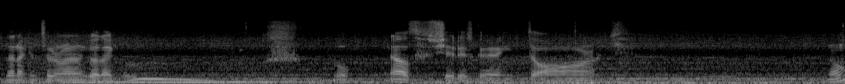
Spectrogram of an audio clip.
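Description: A Norwegian game streamer chats casually with his live-stream audience while playing, laughing often. His low voice is unhurried and sing-song, with game sounds in the background.

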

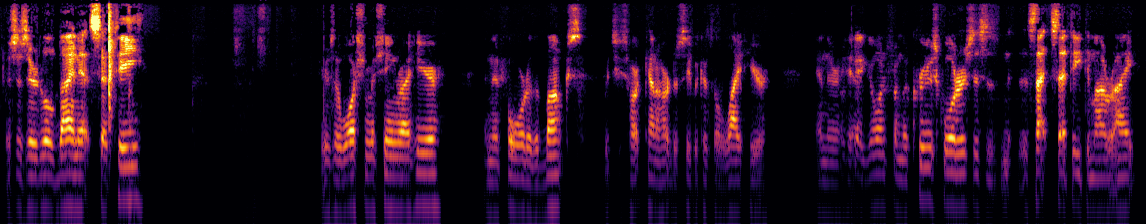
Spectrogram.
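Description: On a handheld camera mic, a man casually narrates his filmed tour of a yacht's wood-paneled cabins, rambling through fillers and restarts. His fairly low voice is creaky and steady at normal speed, with no echo in the dull lo-fi camcorder audio.

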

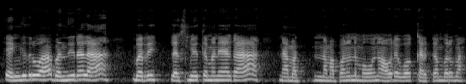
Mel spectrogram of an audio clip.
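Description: A man's voice: high-pitched, little pitch movement, rapid-fire, a bit bright. A person playing a brash young village man, a grandson, in a comedy sketch, bossy.

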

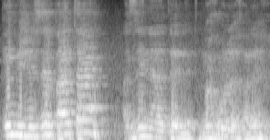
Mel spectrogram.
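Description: A man's voice: a little high, very animated, warm tone. A man voicing a broken, elderly male ex-headmaster who is bitter and curt, in a story told during a sermon. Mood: curt, dismissive. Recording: echoey, distant, dull lo-fi hall recording.

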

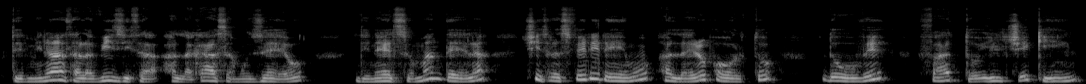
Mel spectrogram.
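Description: A man from Italy reading a scripted travel narration in a measured, informative way. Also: on the high side, slightly rough.

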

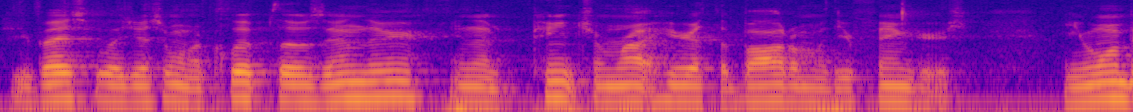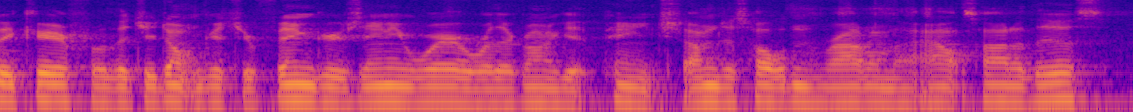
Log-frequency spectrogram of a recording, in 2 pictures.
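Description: In an indoor garage workshop, a DIY mechanic demonstrates a tool, narrating a casual hands-on tutorial in plainspoken, folksy language. His medium-pitched voice has a darkish tone, moves briskly, and stays fairly flat in pitch.

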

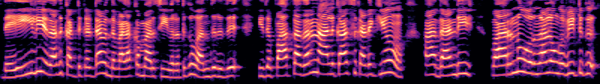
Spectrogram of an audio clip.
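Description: Woman voicing a chatty cartoon aunt: very high and bright. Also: normal speed. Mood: teasing. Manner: teasing, talkative. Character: chatty middle-aged village aunt who weaves brooms.

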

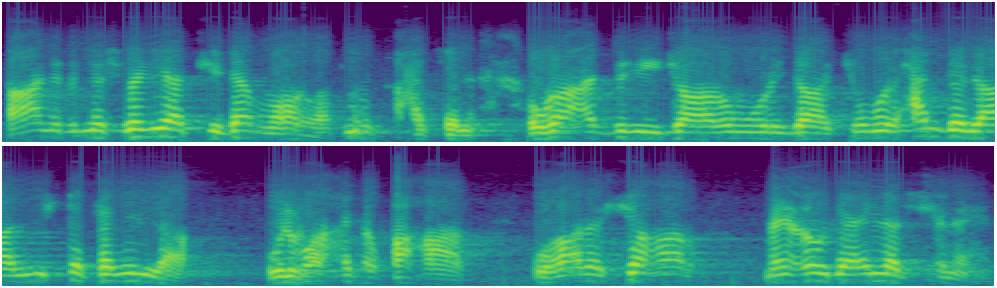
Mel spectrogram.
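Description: Over a narrow, tinny phone line, a man in his sixties from Iraq calls a radio show to complain, pleading about his hardship in an Iraqi Arabic accent. His fairly high voice comes rapid-fire as he swears oaths and repeats himself.

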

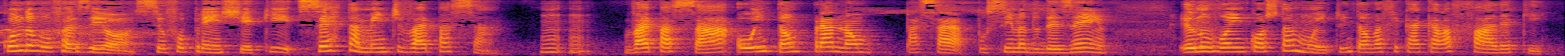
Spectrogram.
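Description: A woman's voice: on the high side, normal speed. Woman doing a laid-back painting tutorial, chatty, talks right to the viewers while painting. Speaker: fabric painting teacher. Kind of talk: casual tutorial.

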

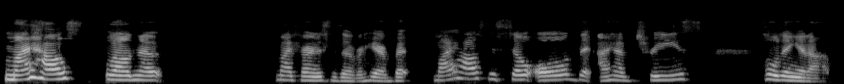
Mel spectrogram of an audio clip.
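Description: A woman in her thirties joking in an animated way as a panelist on a video call from a basement. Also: mid-range voice, unhurried, no room sound. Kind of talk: casual video-call chat.

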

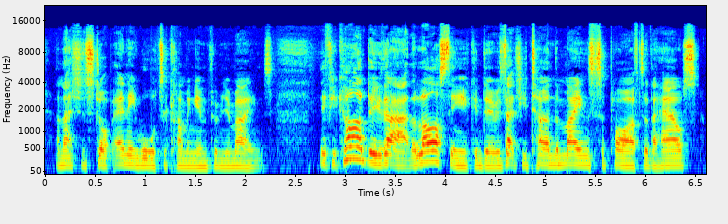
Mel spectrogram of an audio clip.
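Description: A man in his thirties with a British accent, a plumber walking through a repair job at home in a chatty, jokey way. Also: fairly high pitch. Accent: British English. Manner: chatty and jokey, cheeky asides. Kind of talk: hands-on plumbing tutorial. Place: inside a house, airing cupboard and rooms. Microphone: wide-angle camera held close or set on floor.

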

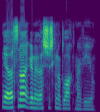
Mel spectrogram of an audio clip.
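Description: A man's voice: on the high side, animated, fast talker, fairly bright tone, a little hiss or hum. A man chatting casually over a let's-play game, flustered at times and dry and offhand. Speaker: gameplay commentator.

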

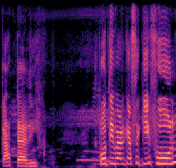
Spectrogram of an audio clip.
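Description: A woman's voice: very high-pitched, big pitch swings, a little slow, pushed and bright. A woman from Bangladesh chatting as she walks outdoors past rice fields and calls out to the children in her group. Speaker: family vlogger. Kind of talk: casual walking vlog narration. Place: outdoors among rice fields at a research farm.

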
